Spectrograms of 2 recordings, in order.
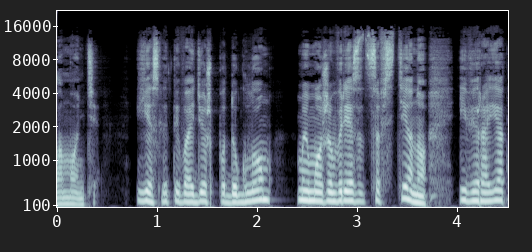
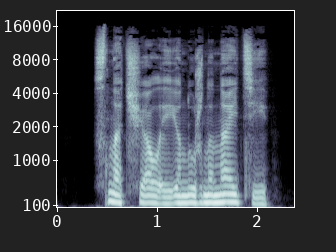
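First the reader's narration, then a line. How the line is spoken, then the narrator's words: Wry snort. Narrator (Russian): хмыкнул Генри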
